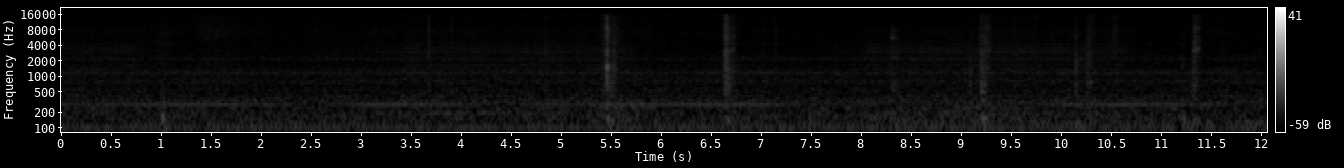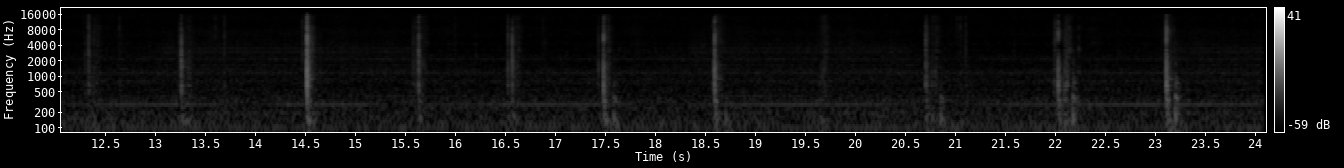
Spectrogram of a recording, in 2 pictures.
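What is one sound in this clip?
A punch needle taps and pokes through stretched cloth again and again.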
